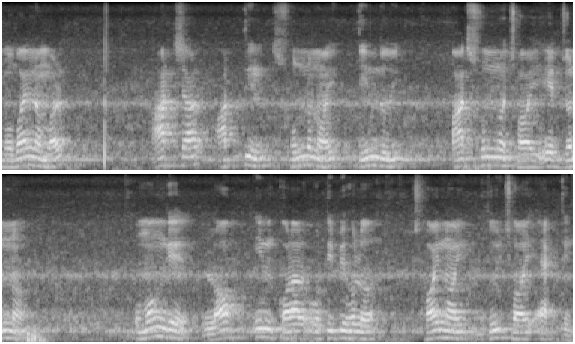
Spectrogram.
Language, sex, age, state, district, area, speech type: Bengali, male, 30-45, West Bengal, Uttar Dinajpur, urban, read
